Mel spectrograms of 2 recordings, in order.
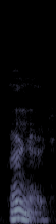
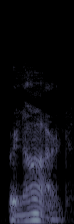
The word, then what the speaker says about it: Bernard: This pronunciation is significant because my father and his family pronounced his name Bernard, as opposed to the more common Bernard.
